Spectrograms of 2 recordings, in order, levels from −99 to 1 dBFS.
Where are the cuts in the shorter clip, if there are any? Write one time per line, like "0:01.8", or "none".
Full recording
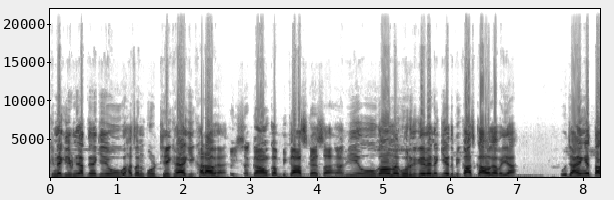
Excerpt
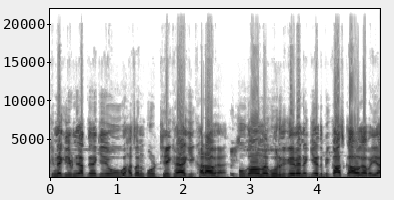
0:02.8

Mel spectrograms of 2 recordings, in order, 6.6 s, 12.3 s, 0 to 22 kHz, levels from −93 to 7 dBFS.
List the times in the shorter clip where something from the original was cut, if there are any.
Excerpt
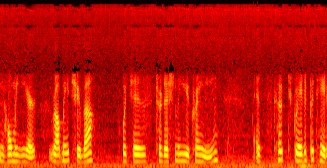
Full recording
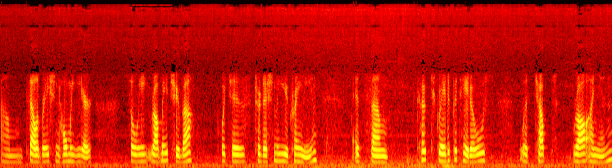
0:01.0
0:05.3

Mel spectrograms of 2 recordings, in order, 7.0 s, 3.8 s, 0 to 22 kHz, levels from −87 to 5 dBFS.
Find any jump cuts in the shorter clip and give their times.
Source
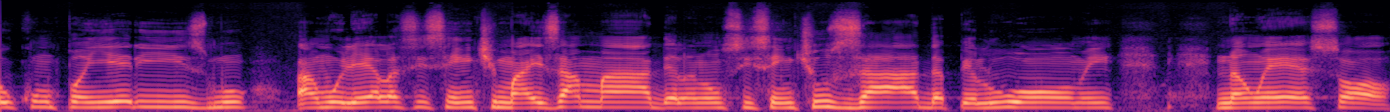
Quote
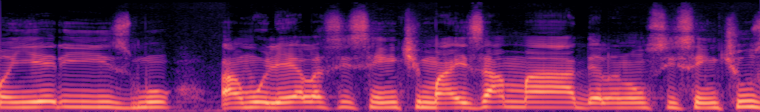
none

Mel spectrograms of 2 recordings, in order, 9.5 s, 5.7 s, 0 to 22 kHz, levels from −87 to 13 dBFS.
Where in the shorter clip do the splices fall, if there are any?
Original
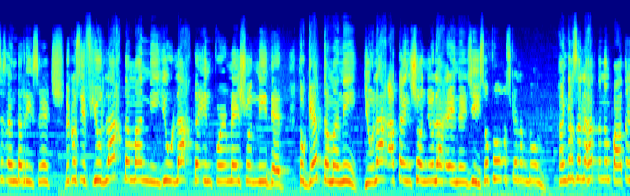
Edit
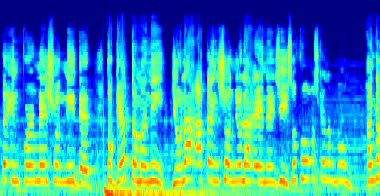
none

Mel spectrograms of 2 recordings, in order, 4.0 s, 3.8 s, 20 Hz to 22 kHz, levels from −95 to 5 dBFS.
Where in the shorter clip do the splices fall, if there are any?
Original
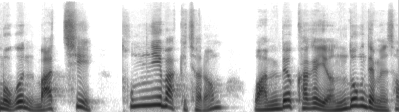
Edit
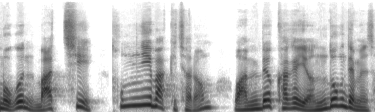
0:01.0
0:02.2

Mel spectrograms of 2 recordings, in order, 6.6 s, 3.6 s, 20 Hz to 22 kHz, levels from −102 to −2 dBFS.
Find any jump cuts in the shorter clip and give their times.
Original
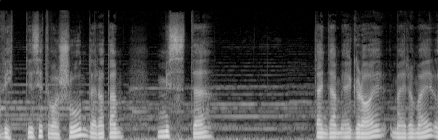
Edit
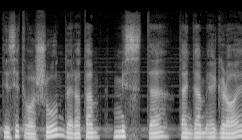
0:01.6
0:02.6

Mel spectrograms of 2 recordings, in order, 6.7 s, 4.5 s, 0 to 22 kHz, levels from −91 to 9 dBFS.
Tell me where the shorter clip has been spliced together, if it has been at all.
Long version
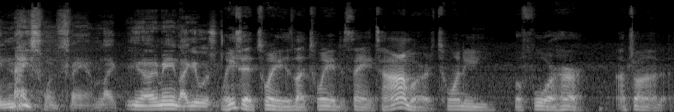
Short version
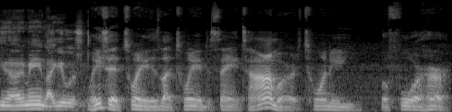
none

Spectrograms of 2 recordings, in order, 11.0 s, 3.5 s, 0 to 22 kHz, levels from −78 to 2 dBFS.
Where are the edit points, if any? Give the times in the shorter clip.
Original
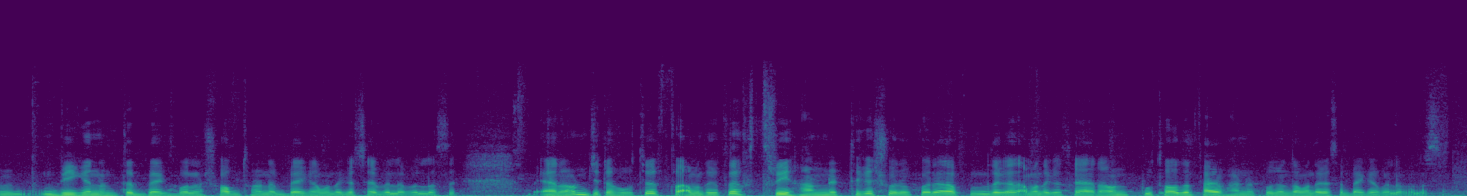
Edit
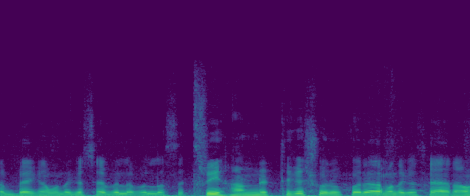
0:01.4
0:02.8

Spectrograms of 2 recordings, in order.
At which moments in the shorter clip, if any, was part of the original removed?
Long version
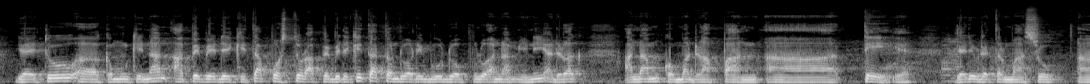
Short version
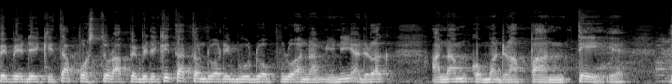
0:05.7

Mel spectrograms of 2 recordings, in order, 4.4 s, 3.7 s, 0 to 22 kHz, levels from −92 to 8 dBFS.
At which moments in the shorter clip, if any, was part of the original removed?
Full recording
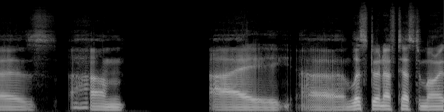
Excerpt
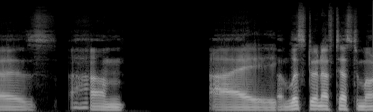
0:02.8

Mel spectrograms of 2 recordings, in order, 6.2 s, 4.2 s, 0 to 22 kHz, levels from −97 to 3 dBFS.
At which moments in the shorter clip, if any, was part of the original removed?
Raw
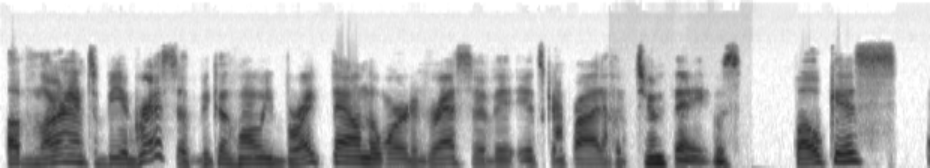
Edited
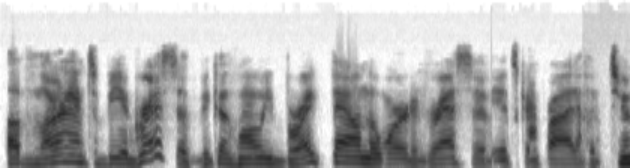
0:03.2

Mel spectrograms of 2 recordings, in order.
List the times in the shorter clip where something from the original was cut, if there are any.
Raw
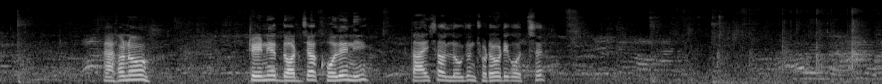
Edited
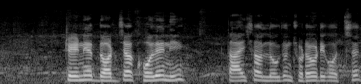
none

